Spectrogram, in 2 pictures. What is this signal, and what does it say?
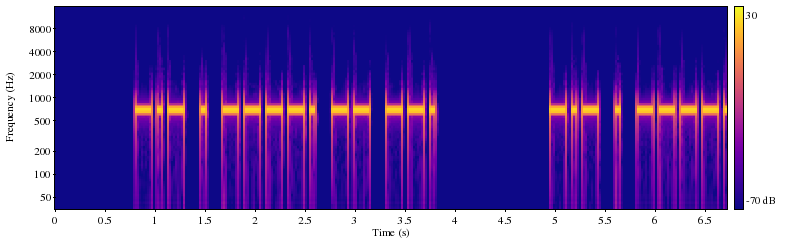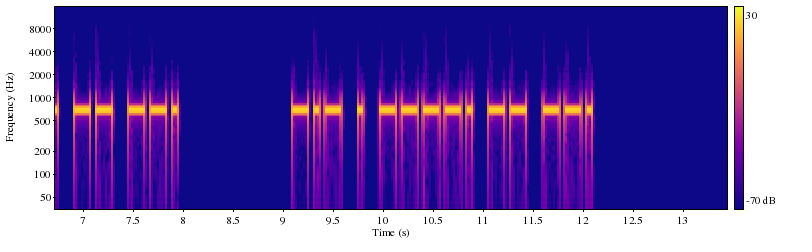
Morse code, heard as a keyed tone, about 22 wpm, 700 Hz. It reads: KE9MG KE9MG KE9MG
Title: USA Call Signs - 5 Characters - Repeated 3x - 22wpm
